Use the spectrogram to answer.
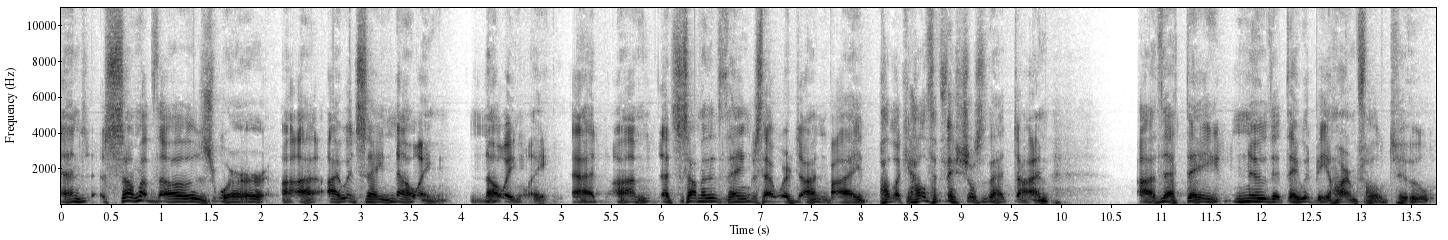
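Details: Adult man with a neurological voice disorder, self-described as spasmodic dystonia, with onset at age 42 after a previously strong voice; spasmodic dysphonia.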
